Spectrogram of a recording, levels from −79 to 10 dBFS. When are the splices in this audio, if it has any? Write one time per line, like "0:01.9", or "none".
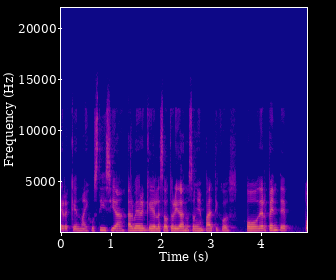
0:01.3
0:03.5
